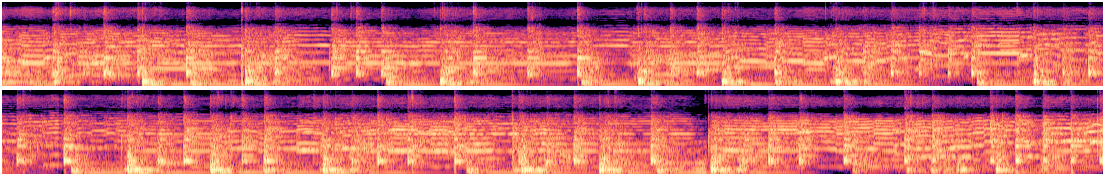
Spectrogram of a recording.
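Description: Traditional Gilgit-Baltistan harip dance music: drums beating a fast, steady rhythm under a sustained melody.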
